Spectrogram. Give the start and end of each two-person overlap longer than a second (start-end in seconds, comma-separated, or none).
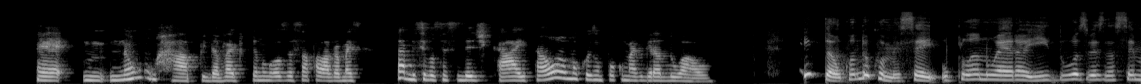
none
